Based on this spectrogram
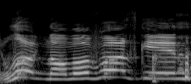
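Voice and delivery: very high and slow, loud; drawn-out high character voice; squeaky caricature voice. Acted. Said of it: "he's like".

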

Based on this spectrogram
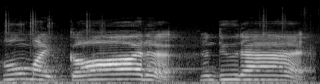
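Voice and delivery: high loud slow oh my god; startled shout. Real, not acted. Gamer startled by the animatronic, yelling. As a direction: shout at the scare.

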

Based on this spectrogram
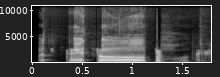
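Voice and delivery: loud, very slow, drawn-out cheer of "Potato pog."; loud, slow, happy cheer over the potatoes; excited cheer. Real, not acted. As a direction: stretch it out in delight. Thrilled about baked potatoes.

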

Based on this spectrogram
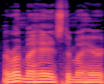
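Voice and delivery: usual speaking voice

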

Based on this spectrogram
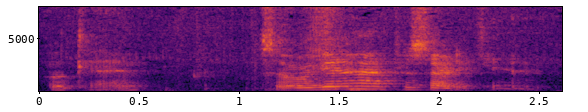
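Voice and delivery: ordinary talk

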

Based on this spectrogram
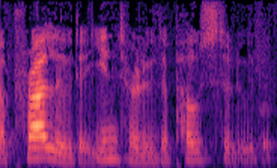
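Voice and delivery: "prelude、interlude、postlude", each stressed on its first syllable. Shown as a demonstration. Teacher shows students where "prelude, interlude, postlude" take stress, first-syllable stress. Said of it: "重音都在最前面".

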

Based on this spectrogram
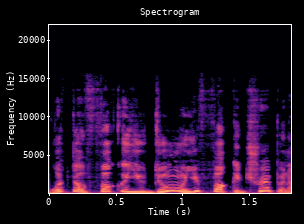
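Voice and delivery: high, loud mock girlfriend demanding answers; baby mama yelling. Baby mama yells at him in the shower, high and loud. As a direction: pitch it up and push like an annoyed girlfriend. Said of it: "my B M's like".

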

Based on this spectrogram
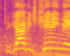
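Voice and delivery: loud, high exasperated yell; frustrated shout. Real, not acted. Gamer shouting at his stuck character in real frustration. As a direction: blurt it out in real disbelief.

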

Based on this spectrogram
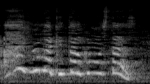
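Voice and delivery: high, bubbly mock greeting with a laugh; cheery waitress voice. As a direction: play the sugary waitress greeting tables.

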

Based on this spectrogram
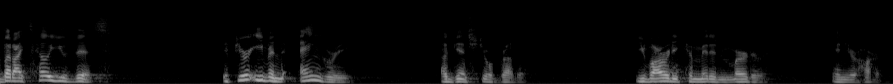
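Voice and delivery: quiet, grave delivery of Jesus' words; hushed quoting. Retold or imitated. Preacher quoting Jesus to the church, softly and gravely.

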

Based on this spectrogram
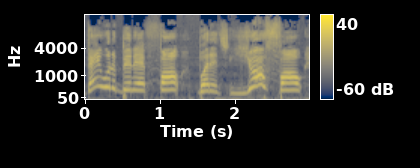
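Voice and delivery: high, loud mock scolding; mad cop. Cop blaming the pedestrian, mad and emphatic. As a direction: lean hard on the blame, drawing it out. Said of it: "The cop is turning red, mad".

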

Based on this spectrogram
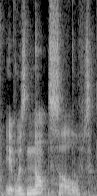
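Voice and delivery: ordinary delivery

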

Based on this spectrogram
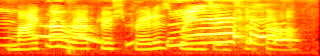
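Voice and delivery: narrating the flight, thrilled; thrilled narration. A narrator's reading. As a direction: sweep into the take-off. Flight scene.

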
